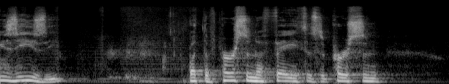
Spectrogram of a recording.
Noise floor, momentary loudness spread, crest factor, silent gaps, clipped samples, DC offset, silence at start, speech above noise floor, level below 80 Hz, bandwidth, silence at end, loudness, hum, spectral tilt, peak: -53 dBFS; 22 LU; 16 dB; none; under 0.1%; under 0.1%; 0 s; 34 dB; -60 dBFS; 16 kHz; 0.65 s; -20 LUFS; none; -4.5 dB/octave; -6 dBFS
